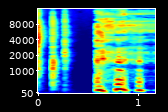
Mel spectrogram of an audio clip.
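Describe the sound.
Three sharp hand claps in a quick, rhythmic pattern, like the beat of a song, followed by a voice chanting a short melodic phrase.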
